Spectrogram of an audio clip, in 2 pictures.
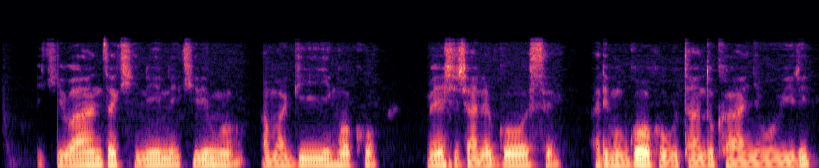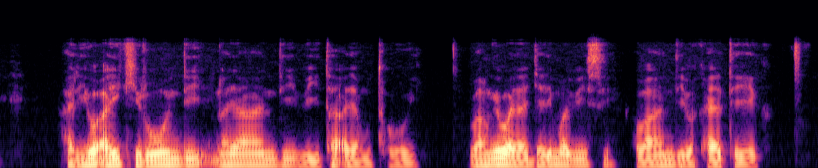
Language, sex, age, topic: Rundi, male, 18-24, agriculture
